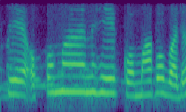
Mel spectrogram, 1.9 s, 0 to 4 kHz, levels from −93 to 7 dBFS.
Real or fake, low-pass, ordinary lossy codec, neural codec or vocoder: real; 3.6 kHz; none; none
